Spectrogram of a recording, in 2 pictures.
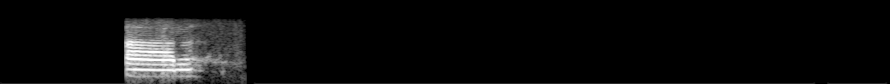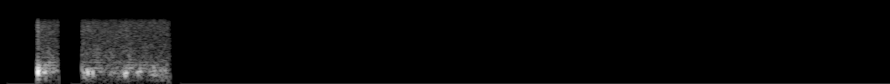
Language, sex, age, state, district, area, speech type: Santali, female, 30-45, West Bengal, Purulia, rural, conversation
